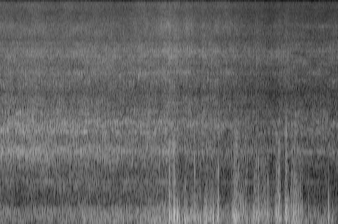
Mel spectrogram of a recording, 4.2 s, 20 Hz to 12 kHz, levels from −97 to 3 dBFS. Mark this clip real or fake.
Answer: fake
